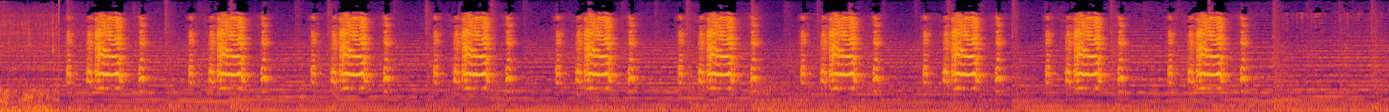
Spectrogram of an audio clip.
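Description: Domestic chickens calling: about eleven short, identical squawking calls, evenly spaced a little more than a second apart, over a steady low background.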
